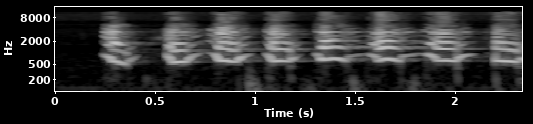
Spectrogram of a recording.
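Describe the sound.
A person imitates an agitated turkey hen, belting out seven rapid, loud yelps in a steady rhythm, with no talking in between.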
